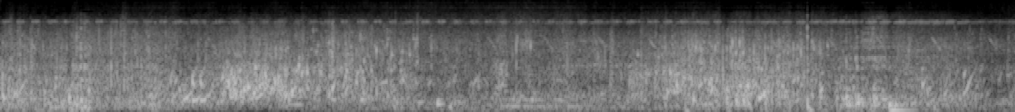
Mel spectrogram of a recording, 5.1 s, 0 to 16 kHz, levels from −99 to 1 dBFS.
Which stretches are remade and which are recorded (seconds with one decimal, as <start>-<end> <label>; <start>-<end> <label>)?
0.0-1.0 recorded; 1.0-3.2 remade; 3.2-5.1 recorded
